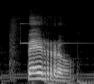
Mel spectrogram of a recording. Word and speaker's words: perro: Pero, caro, now roll it. Perro, carro.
